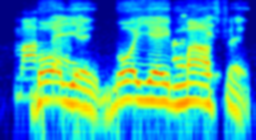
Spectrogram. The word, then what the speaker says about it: Boye Mafe: Mafe? Boye Mafe.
